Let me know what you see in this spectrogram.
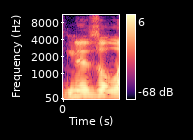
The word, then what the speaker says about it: Niziol: And the last tidbit, the official Polish pronunciation of my name is Nizio.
